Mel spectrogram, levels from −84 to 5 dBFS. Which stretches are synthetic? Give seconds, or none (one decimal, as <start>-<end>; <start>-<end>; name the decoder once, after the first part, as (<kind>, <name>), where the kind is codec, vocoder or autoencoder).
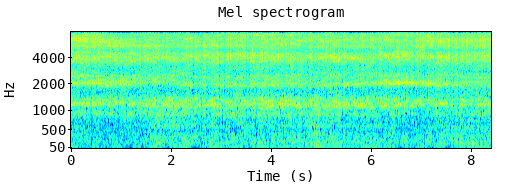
0.7-3.6 (codec, DAC); 4.5-7.8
